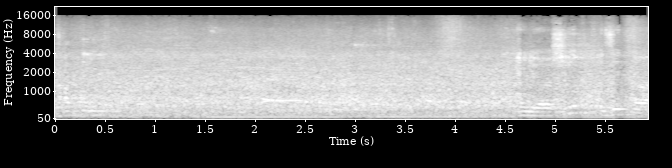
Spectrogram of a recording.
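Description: A young woman speaks into a microphone through loudspeakers.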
